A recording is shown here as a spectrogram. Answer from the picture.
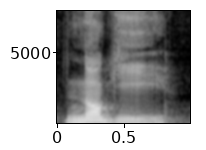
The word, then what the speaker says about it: nogi: The next word is nogi. This means legs. This is a noun in its plural feminine object form. Nogi, legs plural. Let's say nogi together three times. Accent is on the first syllable.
